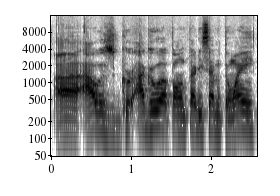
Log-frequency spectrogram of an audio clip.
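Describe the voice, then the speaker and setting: A man in his mid-thirties, from Kansas City, is a guest on a podcast and an actor. He talks about his life in a thoughtful, unhurried way with frequent "uh" and "um" pauses. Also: a little high, fairly even intonation, a little mellow. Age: 30s. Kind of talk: relaxed interview talk.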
